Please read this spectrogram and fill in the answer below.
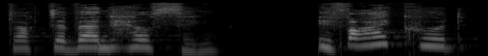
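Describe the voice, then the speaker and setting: Lady acting haunted young woman in radio play, slowish n dreamy, kinda high voice. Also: lively intonation. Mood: troubled, wondering. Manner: slow, dreamy, dramatic. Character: entranced, haunted young Victorian woman under vampire's spell.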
